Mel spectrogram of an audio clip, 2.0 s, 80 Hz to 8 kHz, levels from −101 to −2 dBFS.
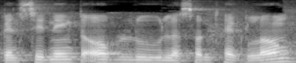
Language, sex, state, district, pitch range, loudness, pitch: Karbi, male, Assam, Karbi Anglong, 115-130 Hz, -17 LUFS, 125 Hz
